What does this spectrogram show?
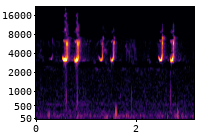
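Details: Calling male rain quail gives bright, high-pitched paired notes, a louder pair, then a softer pair, then another pair spaced about a second apart.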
